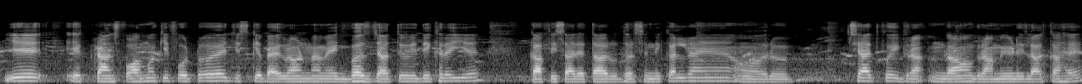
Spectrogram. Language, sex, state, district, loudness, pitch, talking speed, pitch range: Hindi, male, Uttar Pradesh, Jyotiba Phule Nagar, -17 LUFS, 140 Hz, 175 wpm, 130-155 Hz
